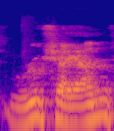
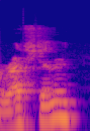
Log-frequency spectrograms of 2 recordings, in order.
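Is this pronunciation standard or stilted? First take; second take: stilted; standard. First: The word has an unusual, stilted pronunciation. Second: The word has its usual, standard pronunciation. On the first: This is how sailors said it in shanties. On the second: This is the ordinary way to say it.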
